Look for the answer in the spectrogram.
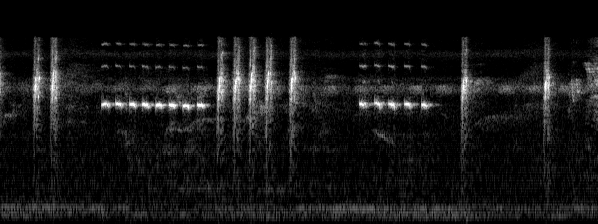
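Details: Sunbird singing actively as training material for songbirds: quick bursts of sharp high chirps alternating with thin whistled runs, over a faint low hum.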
